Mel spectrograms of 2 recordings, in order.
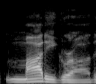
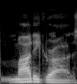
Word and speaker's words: Mardi Gras: So going back to what I was saying, first of all, in Mobile, they call it Mardi Gras. They don't pronounce the R. It's like pronounced like an H.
